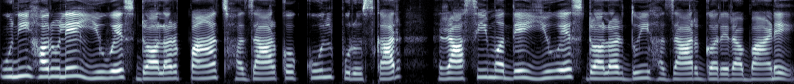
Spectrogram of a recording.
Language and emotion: Nepali, neutral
